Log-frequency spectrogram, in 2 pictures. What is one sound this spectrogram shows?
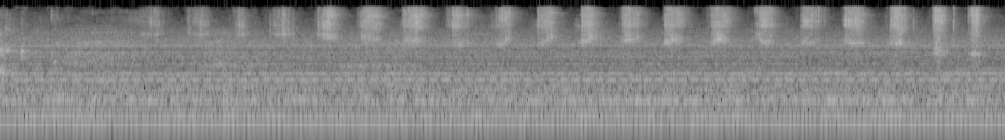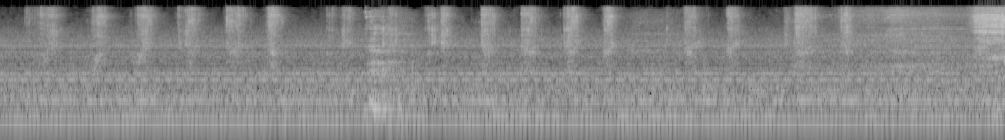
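A razor scrapes through stubble in short, quick strokes.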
